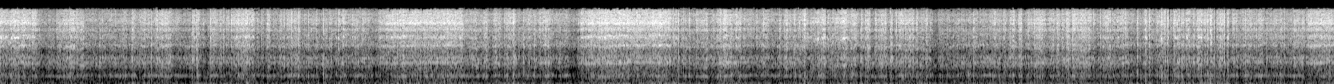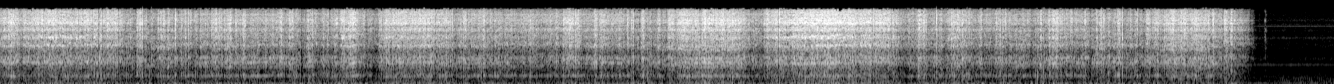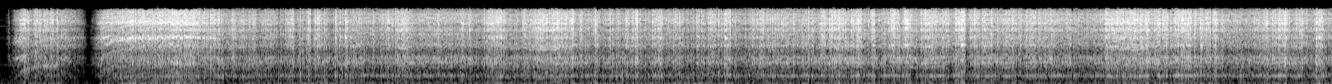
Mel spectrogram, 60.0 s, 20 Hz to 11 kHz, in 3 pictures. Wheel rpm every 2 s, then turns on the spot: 220, 230, 220, 230, 230, 220, 210, 210, 220, 240, 230, 220, 220, 230, 230, 210, 220, 220, 220, 50, 80, 200, 220, 220, 220, 230, 230, 230, 230, 230.
none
